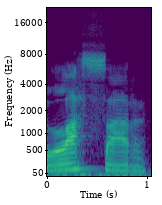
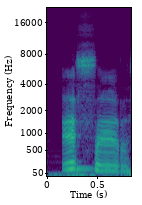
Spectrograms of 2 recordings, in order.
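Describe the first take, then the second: First: The word begins with an L sound. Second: The word begins with a vowel, no L. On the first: "raramente ele vai ser lido como laçar" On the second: "Assar, sem o L"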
